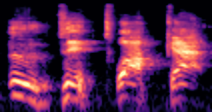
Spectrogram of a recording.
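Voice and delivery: lightly voiced kids' TV teacher counting in French; mock French counting. Recalling French lessons on Canadian Sesame Street, lightly mocking. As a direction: count off un, deux, trois like a Canadian children's show. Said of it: "He'd be like".

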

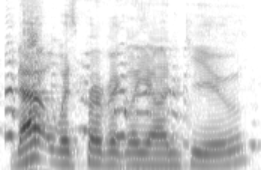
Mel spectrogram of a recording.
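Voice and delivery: loud laugh through the words; cracking up mid-sentence. Real, not acted. Laughing at cohost's cough.

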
